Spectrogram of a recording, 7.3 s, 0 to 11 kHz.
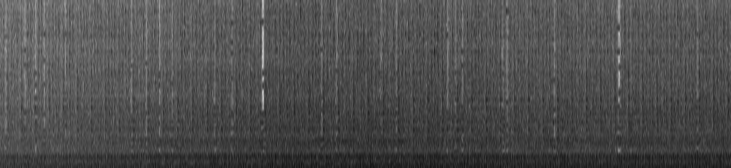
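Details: Homemade tractor powered by a 1967 VW air-cooled four with oil leaking from the bottom, at a slightly raised idle on choke with fuel possibly running out: an even, steady putter with a fast regular beat, smooth and without knocks.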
